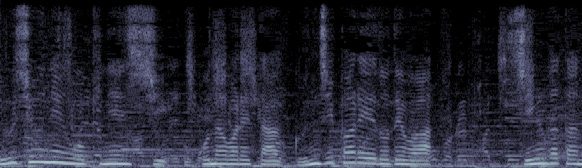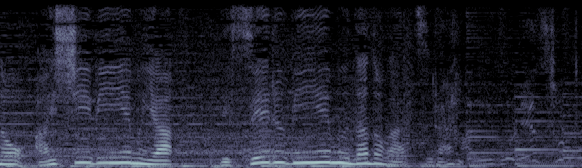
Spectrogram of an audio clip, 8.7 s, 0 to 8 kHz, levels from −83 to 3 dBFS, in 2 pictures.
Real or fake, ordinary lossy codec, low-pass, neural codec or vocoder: real; none; none; none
